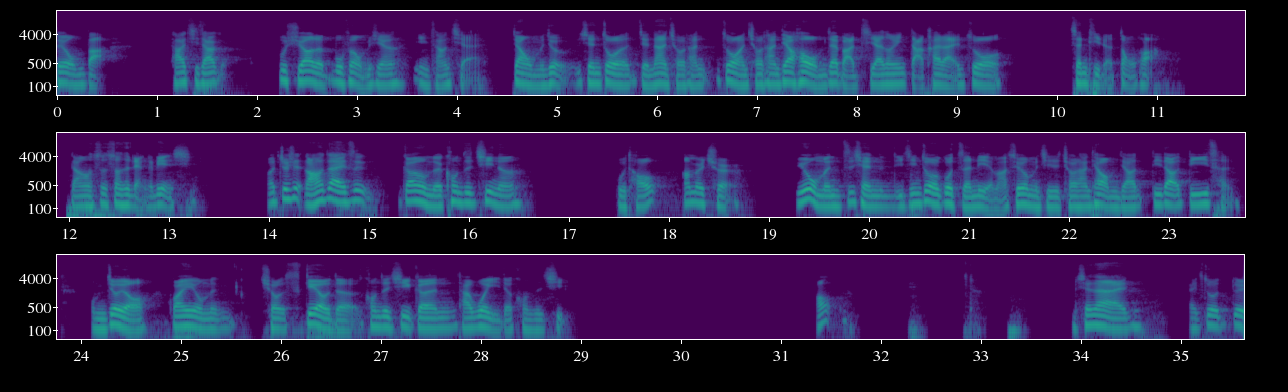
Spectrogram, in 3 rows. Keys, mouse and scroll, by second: 0.1 click, 2.2-14.8 drag, 22.3 click, 25.1 s, 26.4 ctrl+z, 27.3 click, 30.5-35.6 drag.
